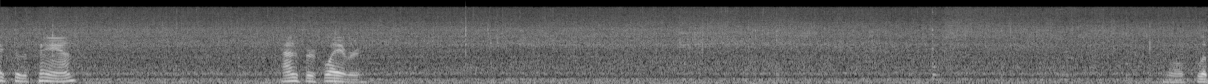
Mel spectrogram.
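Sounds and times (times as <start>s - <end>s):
fish frying in butter: 0.0s - 12.0s.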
